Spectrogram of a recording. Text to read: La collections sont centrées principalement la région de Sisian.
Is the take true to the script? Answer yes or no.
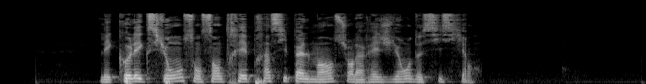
no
